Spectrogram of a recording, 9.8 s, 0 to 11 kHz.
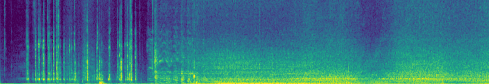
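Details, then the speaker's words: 2013 Chevy Silverado 2500, 534,000 km, original spark plugs: starter cranks about three seconds, engine catches and settles into a smooth even idle, no ticking or knocking; normal start and idle. "day nice and strong no ticking or clocking"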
